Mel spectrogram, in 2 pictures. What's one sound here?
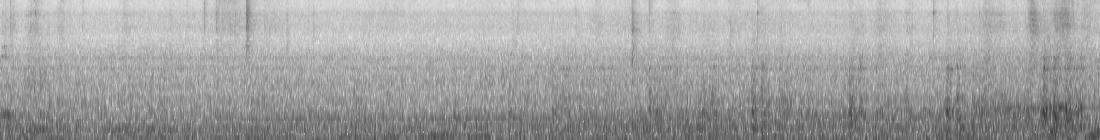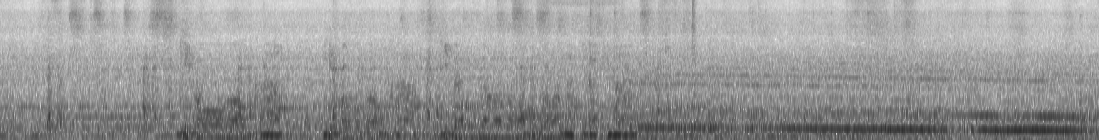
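An electric train hums steadily while standing.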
